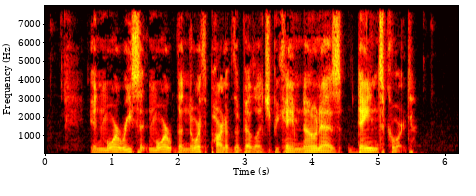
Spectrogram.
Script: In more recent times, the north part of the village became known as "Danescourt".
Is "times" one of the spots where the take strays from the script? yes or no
yes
